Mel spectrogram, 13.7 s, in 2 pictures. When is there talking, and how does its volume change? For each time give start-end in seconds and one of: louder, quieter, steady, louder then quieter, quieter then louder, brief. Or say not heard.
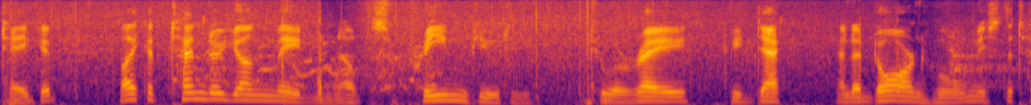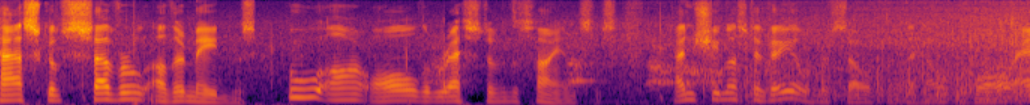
0.0-13.6 quieter.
